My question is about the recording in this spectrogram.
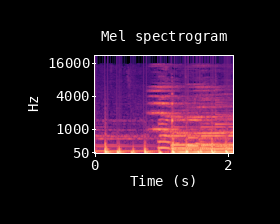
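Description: Heartbeat-like low thumping pulse in a neotango track, quick and even. Sustained instrumental tones come back in about halfway through, with a brief falling glide.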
